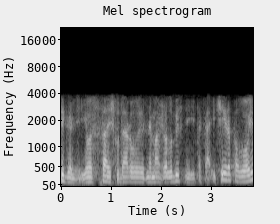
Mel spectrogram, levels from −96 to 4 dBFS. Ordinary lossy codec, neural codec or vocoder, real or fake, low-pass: AAC, 16 kbps; codec, 16 kHz in and 24 kHz out, 1.1 kbps, FireRedTTS-2 codec; fake; 7.2 kHz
